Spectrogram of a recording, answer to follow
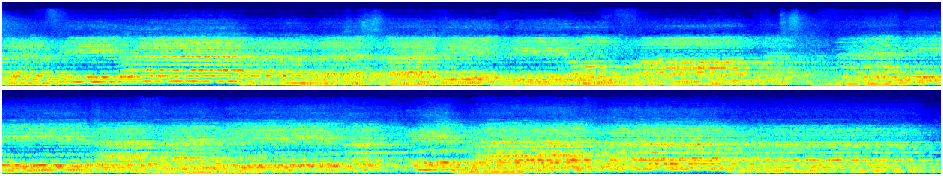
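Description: Boys' choir singing, sustained chords that change every second or two.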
